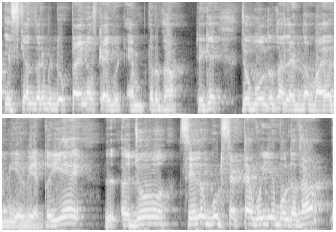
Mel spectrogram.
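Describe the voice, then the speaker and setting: A man teaches an exam revision lesson in a fairly high but mellow voice. He keeps asking rhetorical questions and answering them himself, letting his pitch fall on each key term. The room around him is echoey.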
